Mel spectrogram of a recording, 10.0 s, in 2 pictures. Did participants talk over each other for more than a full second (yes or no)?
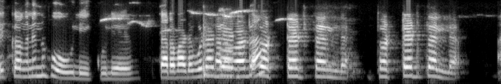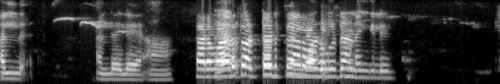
yes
